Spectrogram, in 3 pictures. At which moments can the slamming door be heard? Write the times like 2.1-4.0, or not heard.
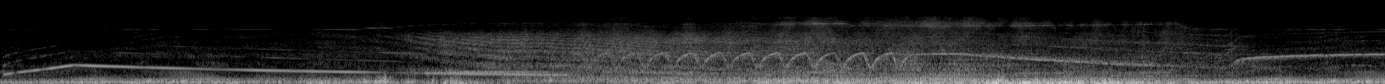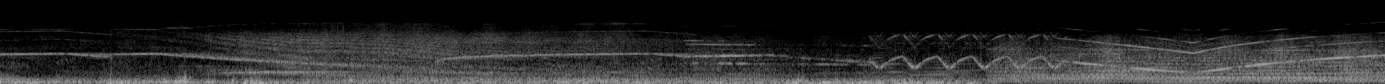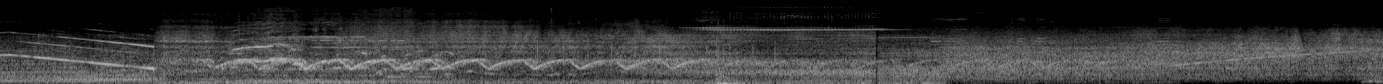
34.8-35.2.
